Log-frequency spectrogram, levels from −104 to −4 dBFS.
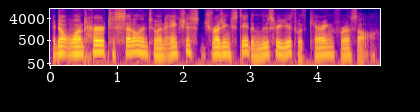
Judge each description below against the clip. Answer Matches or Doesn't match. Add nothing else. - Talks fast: Matches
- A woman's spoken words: Doesn't match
